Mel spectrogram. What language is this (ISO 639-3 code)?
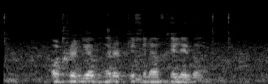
urd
